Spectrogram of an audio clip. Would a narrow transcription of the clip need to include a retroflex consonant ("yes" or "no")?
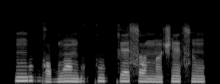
no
